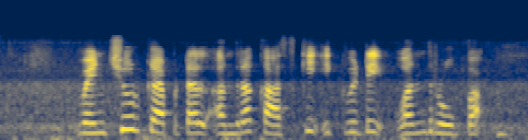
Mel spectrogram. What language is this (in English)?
Kannada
